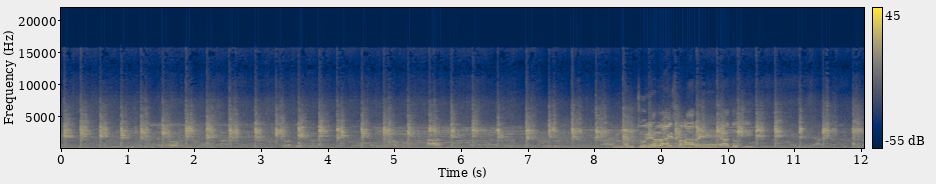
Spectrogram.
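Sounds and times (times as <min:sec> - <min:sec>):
metal spatula scraping a wok: 0:00.0 - 0:12.0.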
